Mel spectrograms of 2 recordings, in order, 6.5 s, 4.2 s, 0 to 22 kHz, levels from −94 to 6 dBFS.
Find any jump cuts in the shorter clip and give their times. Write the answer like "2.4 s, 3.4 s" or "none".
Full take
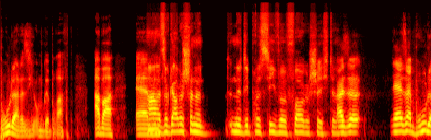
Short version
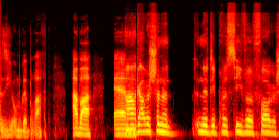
2.0 s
